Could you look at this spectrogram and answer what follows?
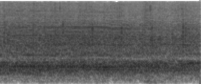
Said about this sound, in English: Give the Lord a clap offering here.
